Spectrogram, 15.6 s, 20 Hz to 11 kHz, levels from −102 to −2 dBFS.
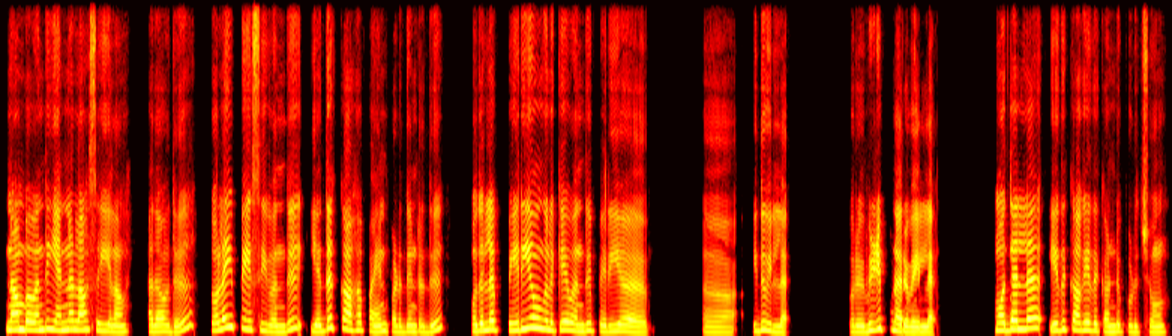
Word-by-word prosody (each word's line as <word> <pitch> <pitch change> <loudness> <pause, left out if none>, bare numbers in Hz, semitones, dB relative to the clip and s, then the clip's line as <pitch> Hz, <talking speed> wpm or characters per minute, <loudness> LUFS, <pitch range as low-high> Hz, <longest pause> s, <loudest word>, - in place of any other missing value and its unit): நாம்ப 270 +1 +6
வந்து 265 +3 +1 0.2
என்னெல்லாம் 270 +1 +2
செய்யலாம். 205 -4 -1 0.3
அதாவது 205 -2 -1 0.4
தொலைபேசி 290 -1 +1
வந்து 200 +9 -1 0.4
எதுக்காக 275 0 +1
பயன்படுதுன்றது 200 -1 -2 0.5
மொதல்ல 230 +5 +3 0.2
பெரியவங்களுக்கே 270 0 +3
வந்து 215 +1 -1 0.2
பெரிய 210 +2 -1 1.2
ஆ - - -5 0.6
இது 260 - -1
இல்ல, 190 -1 -1 0.9
ஒரு 195 0 -1
விழிப்புணர்வு 240 -9 +2
இல்லை. 180 -2 +3 0.9
மொதல்ல 280 +4 +5 0.4
எதுக்காக 255 -1 -1
இதை 230 -1 -2
கண்டுபிடிச்சோம். 195 -2 -3
230 Hz, 90 wpm, -23 LUFS, 200-270 Hz, 1.2 s, நாம்ப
